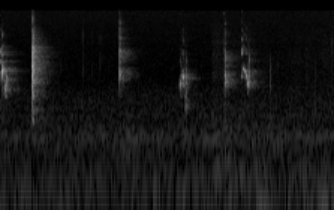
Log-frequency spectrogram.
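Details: Pet parakeets talking to a spoon produce scattered short chirps and squeaky notes, six or so spaced through a few seconds over low background hiss.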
